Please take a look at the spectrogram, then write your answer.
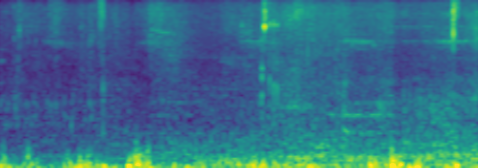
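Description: Strong outdoor wind buffets the microphone with a constant low rumbling roar that swells and dips over several seconds, with no voices.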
